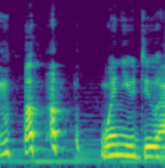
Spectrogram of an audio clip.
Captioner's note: laughs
